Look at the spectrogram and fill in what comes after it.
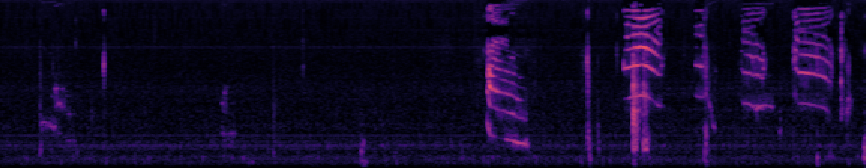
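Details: Seventeen-day-old kittens of a litter of five at Purrfect Pals, woken from sleep-nursing naps for weighing, give thin, high, wavering mews in quick bursts after a quiet start, several overlapping, in a small indoor room.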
